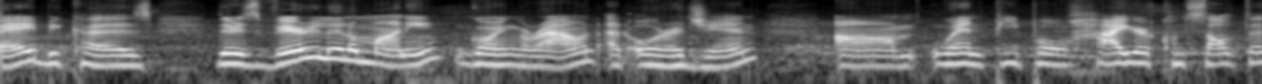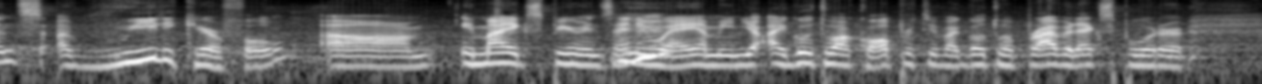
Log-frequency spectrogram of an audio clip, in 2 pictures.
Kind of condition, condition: setting, busy venue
